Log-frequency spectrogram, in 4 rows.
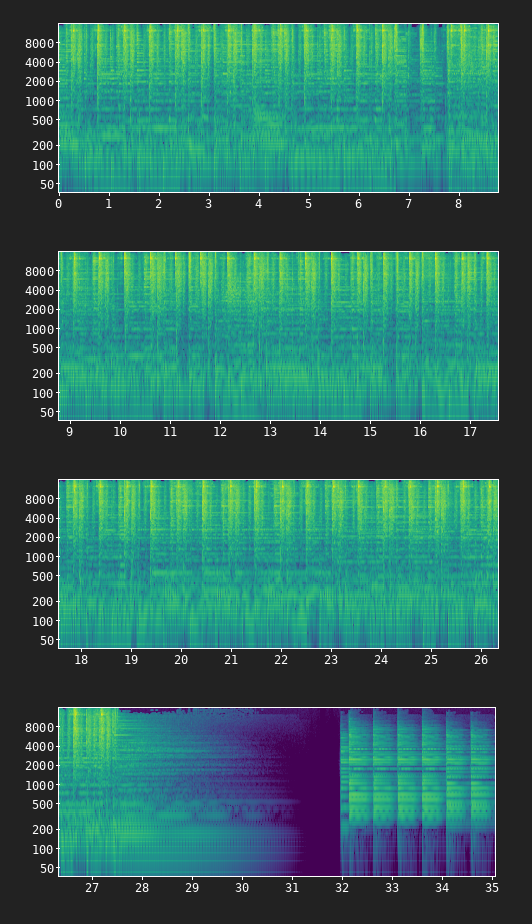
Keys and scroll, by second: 1.1 Return, 7.8 ctrl+z, 14.4 ctrl+-, 14.7 ctrl+0, 15.4 ctrl+=, 15.7 ctrl+space, 16.1 ctrl+=, 18.3 ctrl+z.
